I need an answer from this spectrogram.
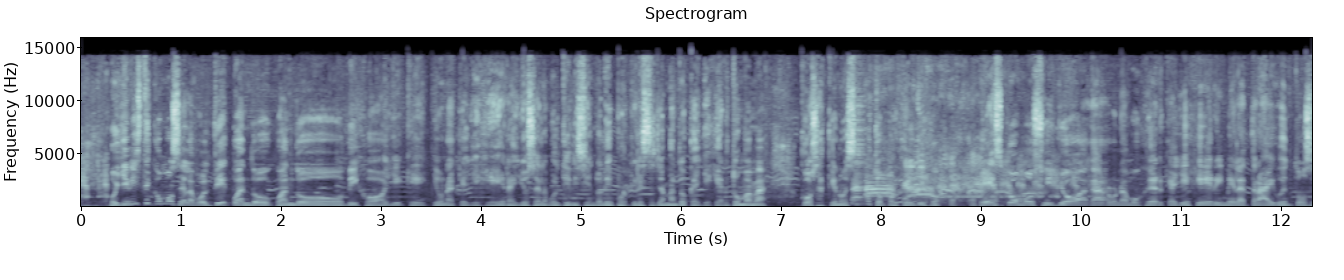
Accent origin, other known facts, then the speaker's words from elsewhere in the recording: Jalisco, Mexico; moved away; Yo soy de Jalisco, hace muchos años vine por acá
